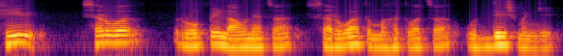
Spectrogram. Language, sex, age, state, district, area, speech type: Marathi, male, 45-60, Maharashtra, Nashik, urban, spontaneous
